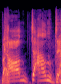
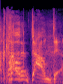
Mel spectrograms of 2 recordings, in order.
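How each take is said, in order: First: Higher put-on voice of a bossy old director; Michael Winner. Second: Michael Winner shouted. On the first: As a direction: purr it like a patronising film director. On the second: Retold or imitated. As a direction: bark it out like a patronising director. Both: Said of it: "a Michael Winner impression".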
